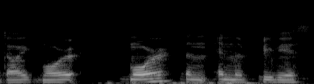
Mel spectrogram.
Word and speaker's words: Doig: I think I used to like say Doig, like I didn't emphasize the G in the past. Like, but now I'm like Doig, Doig. It sounds, I guess it sounds a bit better. I just got used to saying my name. Yeah, that sounds like it's what it is. Doig. I guess if you put the G with the M, then it kind of ends better.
